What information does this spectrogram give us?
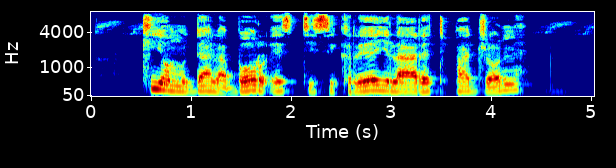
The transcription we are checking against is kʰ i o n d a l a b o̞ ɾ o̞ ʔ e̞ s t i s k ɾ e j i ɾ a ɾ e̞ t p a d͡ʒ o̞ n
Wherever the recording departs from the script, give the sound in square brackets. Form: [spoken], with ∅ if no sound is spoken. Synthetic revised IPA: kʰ i o [m] d a l a b o̞ ɾ o̞ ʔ e̞ s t i s k ɾ e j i [l] a ɾ e̞ t p a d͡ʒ o̞ n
